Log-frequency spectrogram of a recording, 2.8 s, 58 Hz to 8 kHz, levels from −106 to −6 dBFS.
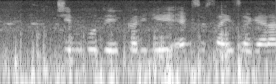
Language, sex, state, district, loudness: Hindi, female, Haryana, Jhajjar, -16 LUFS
